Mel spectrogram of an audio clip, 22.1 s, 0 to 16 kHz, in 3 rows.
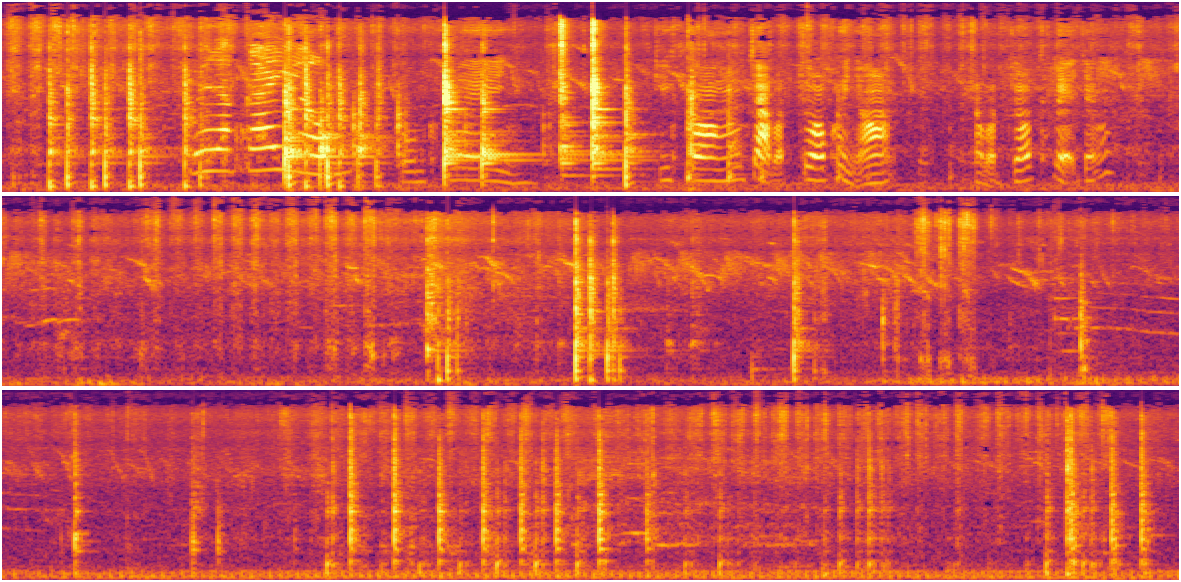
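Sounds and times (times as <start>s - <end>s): chickens clucking: 0.0s - 22.0s
knocks against metal basin: 0.3s - 4.8s, 10.9s - 12.6s, 15.2s - 20.4s, 21.1s - 22.0s.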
